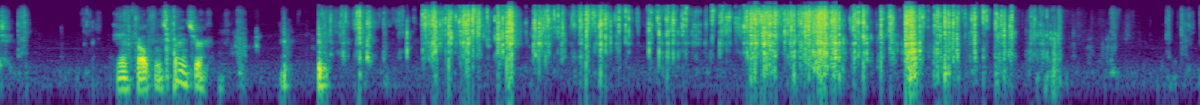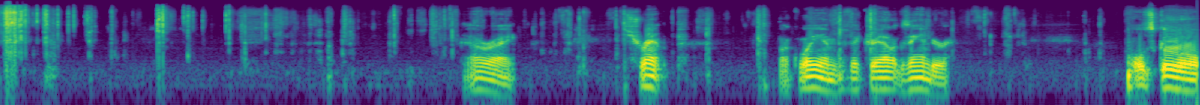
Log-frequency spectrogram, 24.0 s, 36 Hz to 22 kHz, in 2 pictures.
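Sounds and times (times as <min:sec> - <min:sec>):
card pack wrapper crinkling: 0:03.2 - 0:10.7, 0:11.7 - 0:16.8.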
